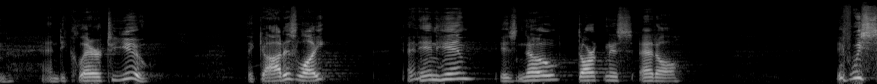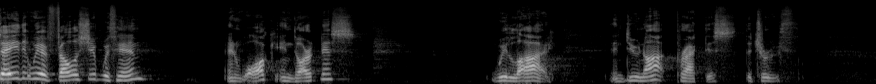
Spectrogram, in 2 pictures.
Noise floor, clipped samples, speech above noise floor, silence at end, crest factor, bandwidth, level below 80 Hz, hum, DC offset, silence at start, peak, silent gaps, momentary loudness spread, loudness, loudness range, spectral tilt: -70 dBFS; under 0.1%; 44 dB; 0.85 s; 22 dB; 19 kHz; -66 dBFS; none; under 0.1%; 0 s; -6 dBFS; none; 20 LU; -26 LUFS; 6 LU; -3.5 dB/octave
